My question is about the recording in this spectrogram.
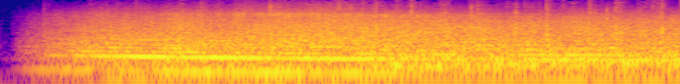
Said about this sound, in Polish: Jak przekonał się nasz wysłannik Adam Dąbrowski, największą niespodzianką był uroczysty przelot współczesnego samolotu z pobliskiej bazy RAF.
